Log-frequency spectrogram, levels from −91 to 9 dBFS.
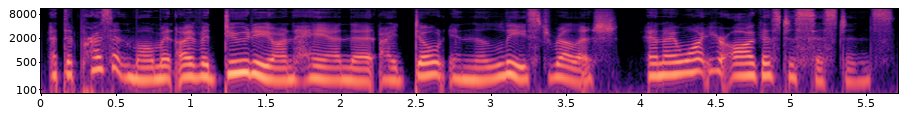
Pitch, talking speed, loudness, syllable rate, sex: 210 Hz, 230 wpm, -16 LUFS, 5.8 syllables/s, female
